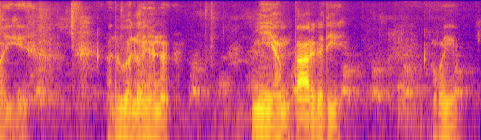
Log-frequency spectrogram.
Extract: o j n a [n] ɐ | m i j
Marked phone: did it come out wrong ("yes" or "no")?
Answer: no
